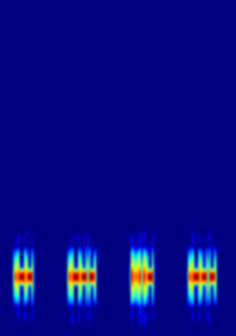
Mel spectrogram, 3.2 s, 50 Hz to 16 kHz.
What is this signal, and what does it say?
Morse code, heard as a keyed tone, about 44 wpm, spaced as for 15 wpm, 700 Hz. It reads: WJ4J
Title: USA Call Signs - 4 Characters - 6x Character Spacing - 45wpm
